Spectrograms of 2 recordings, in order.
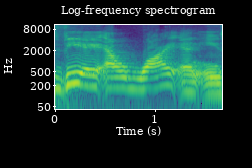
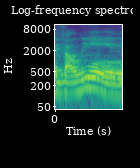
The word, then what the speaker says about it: Valyne: She'd like Valentine without the time because it's Valyne. So I would have been inclined to say Valine or Valine.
